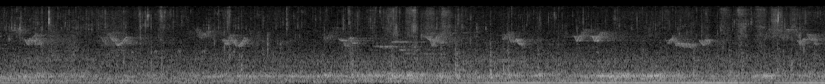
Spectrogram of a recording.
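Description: A bird chirping repeatedly, a short call about once a second, over a steady low hum.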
